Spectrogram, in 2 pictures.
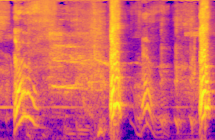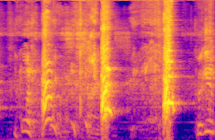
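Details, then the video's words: Pet Chihuahua female talking back amid a person's speech about treats: short sharp barks come at uneven intervals, mixed with the owner's talking. "Chihuahua Baby Girl Talking Back"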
